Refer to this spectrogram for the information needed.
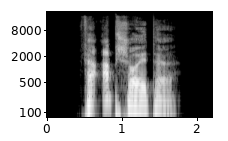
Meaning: inflection of verabscheuen: 1. first/third-person singular preterite 2. first/third-person singular subjunctive II
- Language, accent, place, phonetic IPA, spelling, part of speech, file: German, Germany, Berlin, [fɛɐ̯ˈʔapʃɔɪ̯tə], verabscheute, adjective / verb, De-verabscheute.ogg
